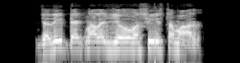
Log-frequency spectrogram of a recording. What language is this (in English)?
Sindhi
